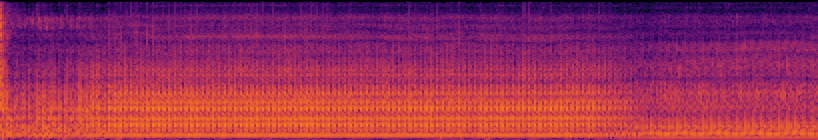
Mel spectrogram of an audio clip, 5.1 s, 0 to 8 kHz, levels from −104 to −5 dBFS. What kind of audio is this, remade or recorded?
recorded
